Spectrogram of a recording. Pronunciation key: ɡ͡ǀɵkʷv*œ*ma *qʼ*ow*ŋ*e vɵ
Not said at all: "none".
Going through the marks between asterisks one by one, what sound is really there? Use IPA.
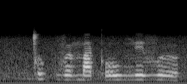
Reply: œ, kʼ, ŋ

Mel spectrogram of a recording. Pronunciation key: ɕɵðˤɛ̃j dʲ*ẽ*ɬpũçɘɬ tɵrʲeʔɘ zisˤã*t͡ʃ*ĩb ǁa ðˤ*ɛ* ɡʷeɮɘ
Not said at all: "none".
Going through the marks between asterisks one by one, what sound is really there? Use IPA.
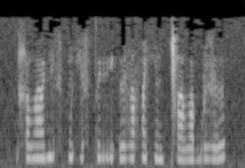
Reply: ẽ, ç, ɘ

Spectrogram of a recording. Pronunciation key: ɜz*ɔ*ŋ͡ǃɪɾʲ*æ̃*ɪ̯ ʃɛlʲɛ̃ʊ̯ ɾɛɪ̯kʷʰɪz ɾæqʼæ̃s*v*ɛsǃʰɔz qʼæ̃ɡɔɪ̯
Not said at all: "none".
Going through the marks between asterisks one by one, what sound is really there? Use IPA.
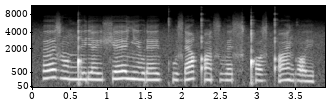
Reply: ɔ̃, æ, v

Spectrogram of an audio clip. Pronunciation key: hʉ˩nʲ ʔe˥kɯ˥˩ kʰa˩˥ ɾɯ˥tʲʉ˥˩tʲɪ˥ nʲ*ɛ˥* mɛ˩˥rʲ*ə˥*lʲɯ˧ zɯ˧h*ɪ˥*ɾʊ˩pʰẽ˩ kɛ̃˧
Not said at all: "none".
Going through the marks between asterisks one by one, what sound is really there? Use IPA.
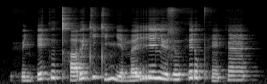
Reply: ɛ˩, ɛ˥, ɪ˥

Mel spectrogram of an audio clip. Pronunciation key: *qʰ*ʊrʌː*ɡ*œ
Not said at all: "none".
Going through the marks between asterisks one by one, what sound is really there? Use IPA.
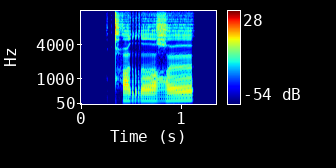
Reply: qʰ, ʁ

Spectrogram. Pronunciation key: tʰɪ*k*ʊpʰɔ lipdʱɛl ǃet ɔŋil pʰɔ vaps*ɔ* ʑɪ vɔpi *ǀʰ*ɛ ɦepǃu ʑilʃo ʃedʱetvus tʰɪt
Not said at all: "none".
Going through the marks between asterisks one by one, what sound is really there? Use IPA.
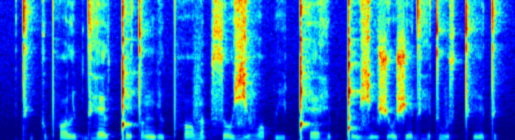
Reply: k, o, ǃʰ

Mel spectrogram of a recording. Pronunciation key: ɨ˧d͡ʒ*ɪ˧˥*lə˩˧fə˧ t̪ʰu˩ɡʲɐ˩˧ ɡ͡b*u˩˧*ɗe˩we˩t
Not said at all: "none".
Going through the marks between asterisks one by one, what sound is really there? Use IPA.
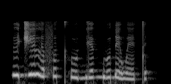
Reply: ɪ˧˥, u˩˧

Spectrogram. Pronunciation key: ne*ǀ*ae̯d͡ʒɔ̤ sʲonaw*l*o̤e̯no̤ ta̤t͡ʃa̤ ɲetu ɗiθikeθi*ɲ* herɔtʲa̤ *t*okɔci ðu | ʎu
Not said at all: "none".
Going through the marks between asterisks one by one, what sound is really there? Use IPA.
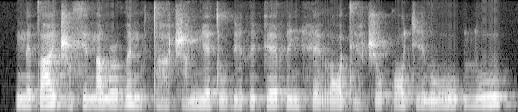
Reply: t̪, ɹ, ɲ, t͡ʃ

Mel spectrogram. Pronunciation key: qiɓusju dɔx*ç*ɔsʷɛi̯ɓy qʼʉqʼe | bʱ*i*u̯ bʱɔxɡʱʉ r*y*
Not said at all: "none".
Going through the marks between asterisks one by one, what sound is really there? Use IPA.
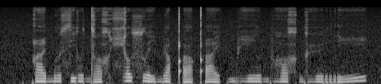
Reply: ç, i, i

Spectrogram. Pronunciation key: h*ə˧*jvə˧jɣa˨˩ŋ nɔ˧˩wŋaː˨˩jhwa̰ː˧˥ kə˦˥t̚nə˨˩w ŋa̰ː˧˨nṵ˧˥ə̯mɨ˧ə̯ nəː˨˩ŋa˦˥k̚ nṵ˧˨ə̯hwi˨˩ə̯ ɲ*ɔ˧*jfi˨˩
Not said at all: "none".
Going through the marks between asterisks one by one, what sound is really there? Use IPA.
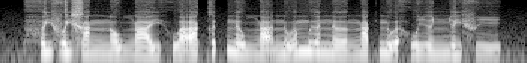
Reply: ə˧, ə˧

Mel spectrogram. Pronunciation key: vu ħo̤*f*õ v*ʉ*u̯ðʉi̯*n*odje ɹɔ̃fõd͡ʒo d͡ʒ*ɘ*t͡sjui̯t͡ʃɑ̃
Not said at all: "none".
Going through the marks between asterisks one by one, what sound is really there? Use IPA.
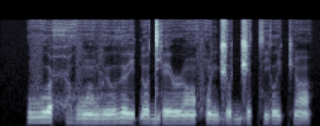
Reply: v, ʉ, ɗ, e

